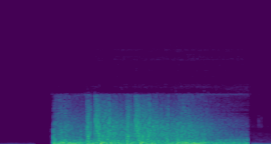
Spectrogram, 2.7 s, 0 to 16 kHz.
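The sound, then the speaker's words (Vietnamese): Thunderous explosion sound effect in a fantasy audiobook: a loud, dense roaring blast that cuts in abruptly, holds for about two seconds with a few sharper surges inside it, then stops suddenly. “Sau 4 tiếng nổ long trời vang lên”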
